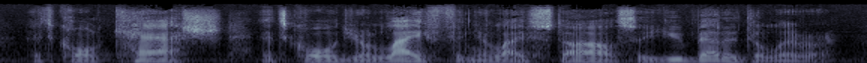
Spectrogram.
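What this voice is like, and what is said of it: New York accent. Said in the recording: “a guy with a New York accent”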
